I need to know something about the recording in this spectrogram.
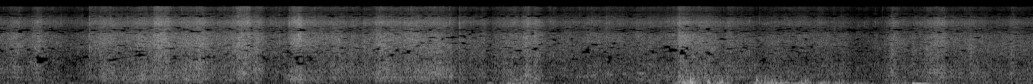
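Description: Clothing fabric rustling close to the microphone as a jacket is pulled off and another jacket is handled and shaken out: a rushing hiss with uneven surges, and a low thump about seven seconds in.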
